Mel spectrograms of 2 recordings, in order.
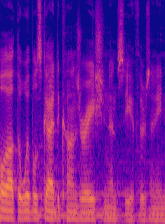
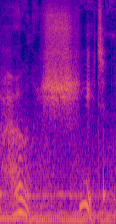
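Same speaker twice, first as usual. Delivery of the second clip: muttered quietly under one's breath; 12 semitones higher than usual. Reacting in character to a teleportation circle: muttered under breath. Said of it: "I'll say under my breath".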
